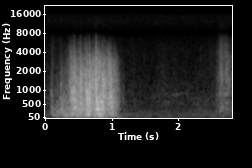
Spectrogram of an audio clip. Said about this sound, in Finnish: Mitä sinä aiot, John? Avata oven.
